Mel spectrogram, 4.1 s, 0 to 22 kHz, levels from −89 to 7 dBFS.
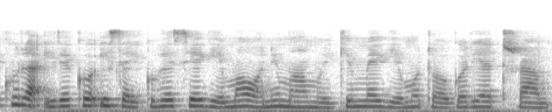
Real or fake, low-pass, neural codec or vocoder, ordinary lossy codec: real; 7.2 kHz; none; none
